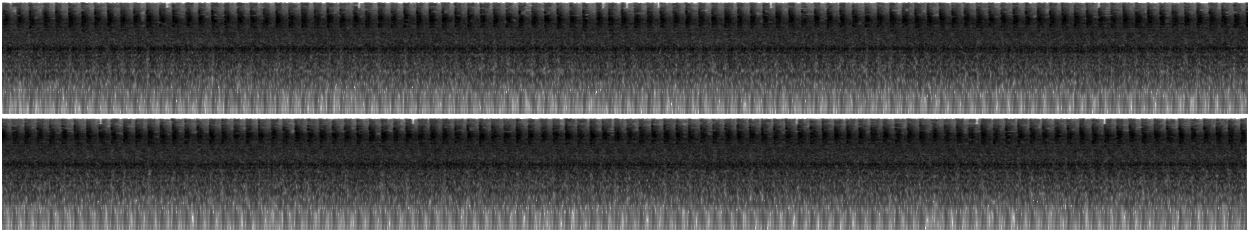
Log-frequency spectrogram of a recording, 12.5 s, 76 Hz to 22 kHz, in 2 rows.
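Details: John Deere STX38 mower with a Kohler Command 13 hp engine and 38 in deck, first start after sitting as a non-runner and a mouse-nest cleanout. Single-cylinder runs at a steady fast chatter, even and level, no misses or knocks: normal running.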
